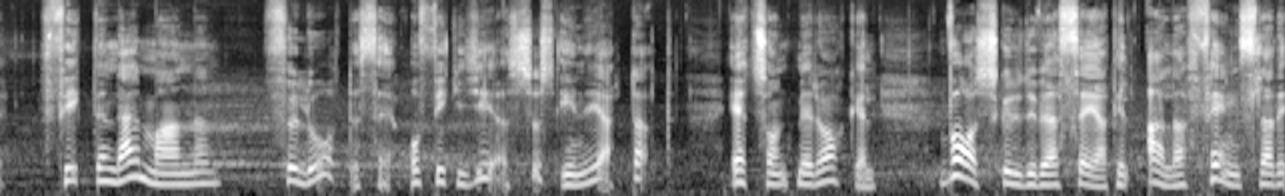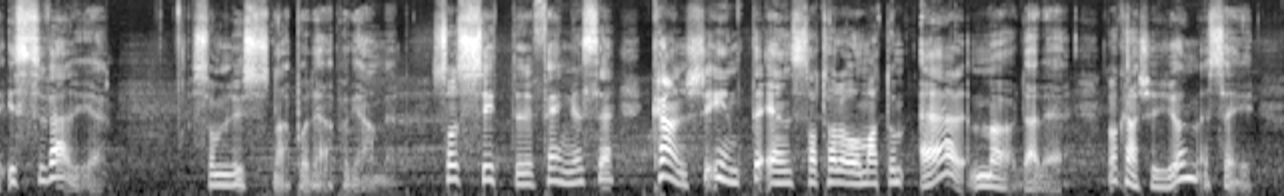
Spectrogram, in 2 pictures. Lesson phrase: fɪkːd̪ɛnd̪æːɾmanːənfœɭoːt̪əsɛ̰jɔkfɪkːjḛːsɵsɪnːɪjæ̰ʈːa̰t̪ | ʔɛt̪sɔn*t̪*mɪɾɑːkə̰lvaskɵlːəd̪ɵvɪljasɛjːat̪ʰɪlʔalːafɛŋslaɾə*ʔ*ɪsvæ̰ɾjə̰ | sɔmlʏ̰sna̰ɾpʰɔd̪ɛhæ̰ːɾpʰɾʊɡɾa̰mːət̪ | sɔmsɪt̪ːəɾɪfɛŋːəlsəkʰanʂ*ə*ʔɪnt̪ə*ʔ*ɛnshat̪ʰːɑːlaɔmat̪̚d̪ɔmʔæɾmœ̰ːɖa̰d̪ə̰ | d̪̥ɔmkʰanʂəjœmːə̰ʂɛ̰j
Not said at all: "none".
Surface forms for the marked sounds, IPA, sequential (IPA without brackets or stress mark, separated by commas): t̪, ʔ, ə, ʔ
